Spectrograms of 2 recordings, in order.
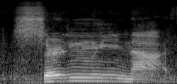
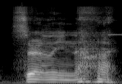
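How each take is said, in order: First: "certainly not" stretched slow and higher; slow, emphatic "certainly not". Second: Said in the usual way. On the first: Shown as a demonstration. Streamer saving Wales for last, slow and emphatic. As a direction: drag out "certainly not" for effect.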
